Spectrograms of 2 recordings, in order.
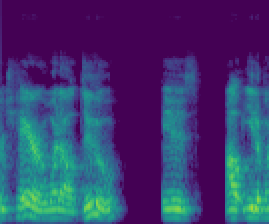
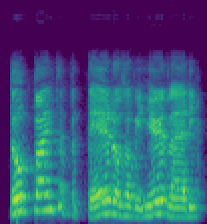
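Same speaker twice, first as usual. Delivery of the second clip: louder, higher hammed-up Irish pub order; mock Irish accent; 4 semitones higher, 8 dB louder than usual. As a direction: shout across the pub in a put-on Irish brogue. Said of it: "mock Irish pub talk".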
